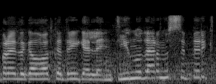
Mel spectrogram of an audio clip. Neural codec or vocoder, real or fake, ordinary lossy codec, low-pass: vocoder, 22.05 kHz, 80 mel bands, Vocos; fake; MP3, 64 kbps; 9.9 kHz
